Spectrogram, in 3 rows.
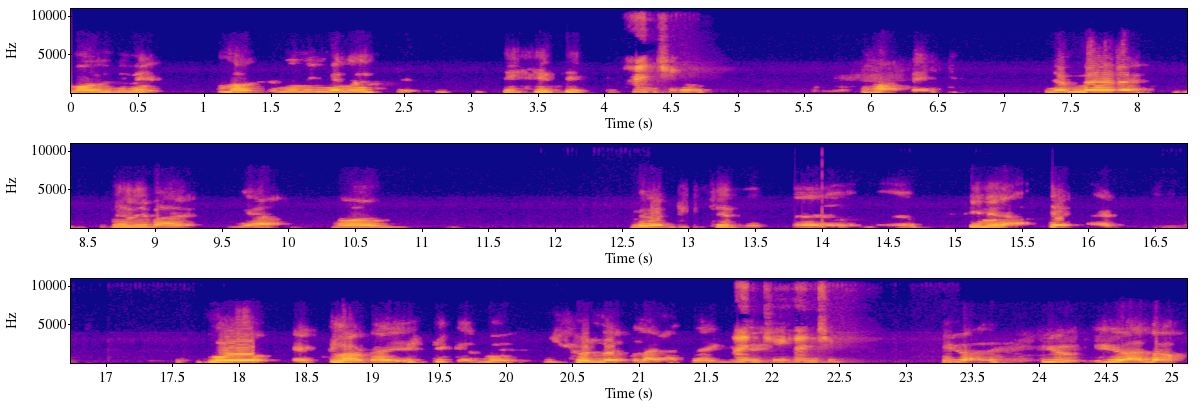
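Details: Young adult man with cerebral palsy since age 2; could not speak as a child and still needs double effort to speak, cannot say things clearly; dysarthria.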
